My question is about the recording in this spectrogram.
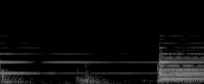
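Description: Slow, quiet piano music: a held note fades away, then a fuller chord with lower notes is struck about one and a half seconds in.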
